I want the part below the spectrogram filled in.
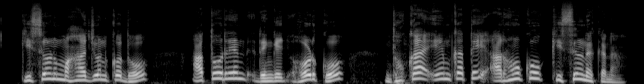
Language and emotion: Santali, disgusted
